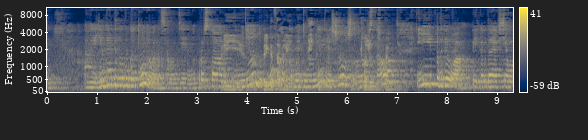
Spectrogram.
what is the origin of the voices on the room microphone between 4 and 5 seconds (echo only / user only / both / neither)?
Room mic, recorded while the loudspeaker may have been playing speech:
both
